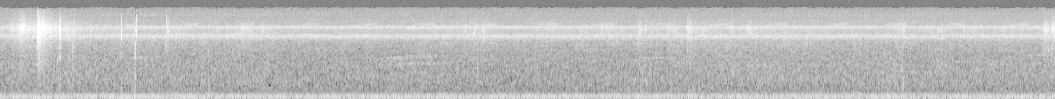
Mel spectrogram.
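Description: Steady high-pitched insect chorus buzzing in two pitch bands over a low background rumble, with a few faint clicks in the first two seconds.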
